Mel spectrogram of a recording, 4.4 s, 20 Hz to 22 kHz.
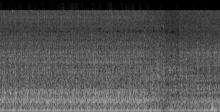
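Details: Ford 4.6L V8 in a 2010 Crown Victoria idling with a light, uneven tap of about three a second from a loose timing chain; the plastic chain tensioners commonly break on these engines.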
